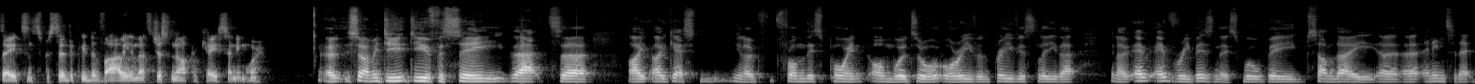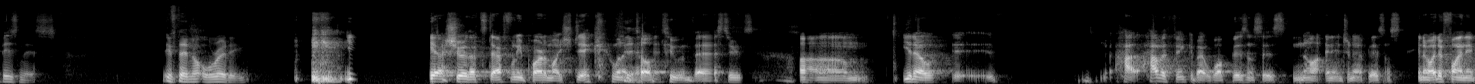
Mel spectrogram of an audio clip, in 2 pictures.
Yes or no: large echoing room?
no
